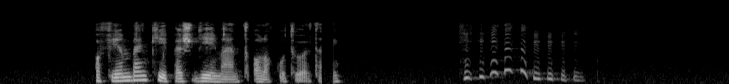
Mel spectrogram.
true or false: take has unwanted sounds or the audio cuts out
true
